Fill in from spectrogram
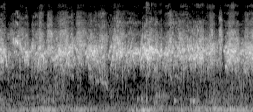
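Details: Group of budgies singing and chattering together, a busy stream of high, scratchy chirps and squawky notes layered over one another without pause.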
